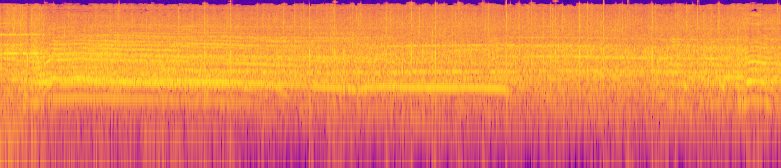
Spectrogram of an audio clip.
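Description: Music plays loudly over loudspeakers in a large hall.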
